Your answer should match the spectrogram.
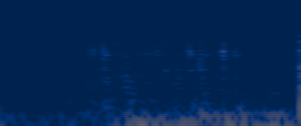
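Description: Computer keyboard keys tapped faintly: a few scattered clicks, then a quick run of key presses from about half a second in.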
